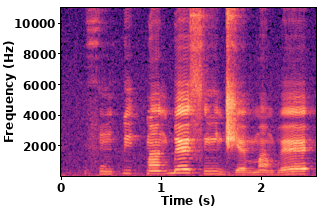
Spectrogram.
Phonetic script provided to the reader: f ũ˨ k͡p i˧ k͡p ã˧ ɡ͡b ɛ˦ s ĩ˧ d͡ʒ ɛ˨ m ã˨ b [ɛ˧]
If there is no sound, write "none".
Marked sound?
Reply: ɛ˨˦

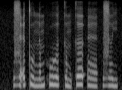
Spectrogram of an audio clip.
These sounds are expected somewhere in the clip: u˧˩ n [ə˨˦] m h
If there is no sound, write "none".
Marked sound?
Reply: ə˨˦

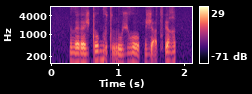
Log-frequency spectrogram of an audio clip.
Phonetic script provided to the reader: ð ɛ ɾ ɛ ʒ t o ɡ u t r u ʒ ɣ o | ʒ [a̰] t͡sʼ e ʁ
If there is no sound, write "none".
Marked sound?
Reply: a̰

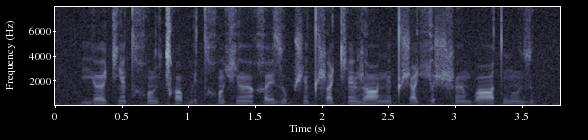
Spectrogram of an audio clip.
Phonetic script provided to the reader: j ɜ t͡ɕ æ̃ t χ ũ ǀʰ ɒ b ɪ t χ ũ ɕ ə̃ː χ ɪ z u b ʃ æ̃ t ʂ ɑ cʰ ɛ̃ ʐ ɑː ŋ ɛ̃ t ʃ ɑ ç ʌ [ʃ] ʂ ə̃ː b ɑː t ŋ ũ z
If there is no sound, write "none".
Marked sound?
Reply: ʃ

